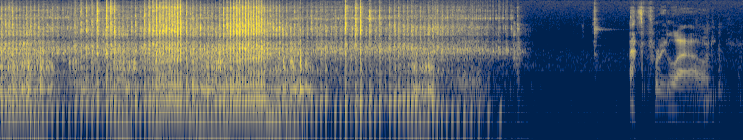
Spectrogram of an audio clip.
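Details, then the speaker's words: Go-kart (Yerf-Dog) small engine before the homemade brake-cleaner-can muffler is fitted: harsh, raw crackling exhaust bark with rapid pulses from an open pipe with no muffler, far too loud. "too loud I can't do that"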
